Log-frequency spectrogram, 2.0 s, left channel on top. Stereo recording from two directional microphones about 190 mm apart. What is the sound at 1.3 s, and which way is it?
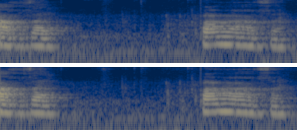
Speech, 45° right (ahead or behind).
